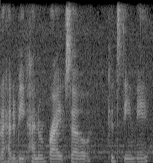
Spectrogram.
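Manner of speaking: normal talking voice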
